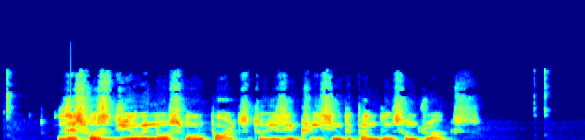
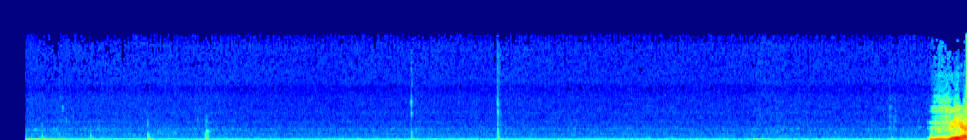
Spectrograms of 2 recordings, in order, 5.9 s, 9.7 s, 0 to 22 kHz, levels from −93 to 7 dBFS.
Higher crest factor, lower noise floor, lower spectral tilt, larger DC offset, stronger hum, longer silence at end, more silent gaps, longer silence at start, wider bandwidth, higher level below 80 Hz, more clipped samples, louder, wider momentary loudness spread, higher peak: second, 18 dB vs 24 dB; first, -78 dBFS vs -56 dBFS; second, -4.5 dB/octave vs -7 dB/octave; neither; neither; first, 1.05 s vs 0 s; neither; second, 0.05 s vs 9.3 s; second, 11.5 kHz vs 13.5 kHz; first, -60 dBFS vs -66 dBFS; neither; about the same, -15 LUFS vs -17 LUFS; second, 12 LU vs 30 LU; about the same, 0 dBFS vs 0 dBFS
